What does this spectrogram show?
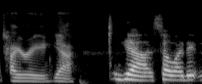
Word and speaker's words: Tyre: say his name correctly I think it's Tyree it's t-y-r-e so I pronounced that Tyree yeah yeah so I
